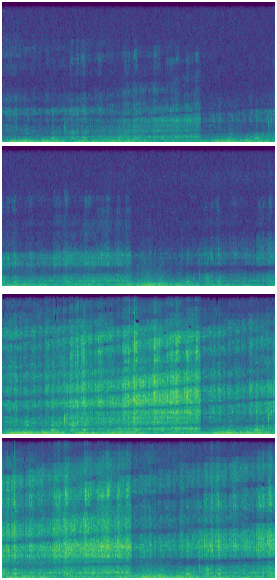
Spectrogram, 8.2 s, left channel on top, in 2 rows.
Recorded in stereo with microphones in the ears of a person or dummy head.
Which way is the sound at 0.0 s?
45° right (ahead or behind).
